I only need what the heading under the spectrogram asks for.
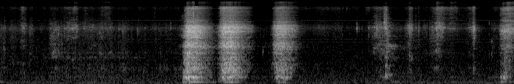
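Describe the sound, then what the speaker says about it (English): Sniffing and sneezing from a person with a runny nose, a few sharp nasal bursts close to the microphone in a quiet indoor room, followed by several softer sniffs. "I'll be sneezing my nose a lot too, so excuse me."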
